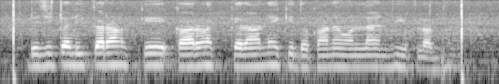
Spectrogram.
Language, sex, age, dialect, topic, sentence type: Hindi, male, 60-100, Awadhi Bundeli, agriculture, statement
